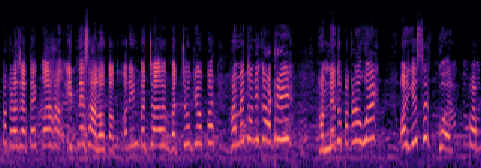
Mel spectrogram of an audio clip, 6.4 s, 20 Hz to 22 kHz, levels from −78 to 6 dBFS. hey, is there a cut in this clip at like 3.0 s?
yes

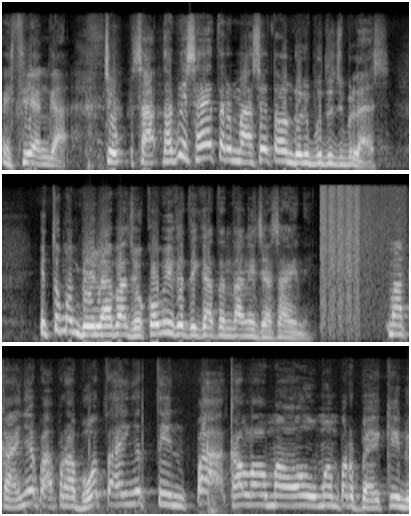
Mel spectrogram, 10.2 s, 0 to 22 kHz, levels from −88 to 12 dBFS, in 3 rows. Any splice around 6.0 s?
yes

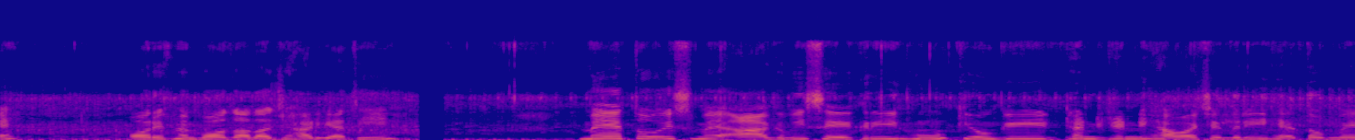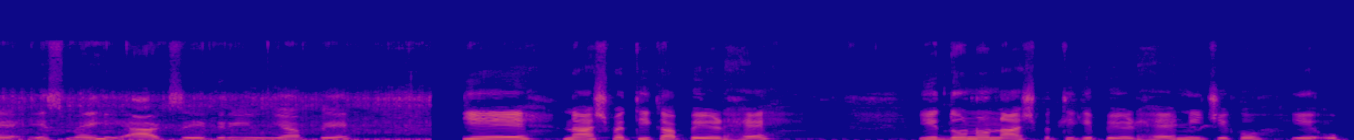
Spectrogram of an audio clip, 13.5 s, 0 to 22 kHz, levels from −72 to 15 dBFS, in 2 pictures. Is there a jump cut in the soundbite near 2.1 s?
yes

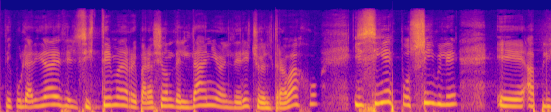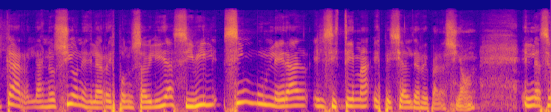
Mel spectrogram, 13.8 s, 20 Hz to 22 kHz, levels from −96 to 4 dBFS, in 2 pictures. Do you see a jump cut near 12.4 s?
yes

